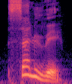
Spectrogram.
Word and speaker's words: saluer: Saluer. Okay, it can be quite difficult at the beginning. U here, saluer, saluer, saluer.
